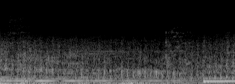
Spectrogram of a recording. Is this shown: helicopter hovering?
yes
